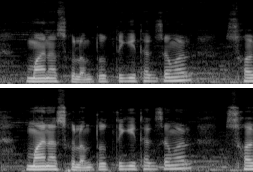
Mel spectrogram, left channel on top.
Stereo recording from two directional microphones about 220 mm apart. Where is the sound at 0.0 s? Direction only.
15° right (ahead or behind).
